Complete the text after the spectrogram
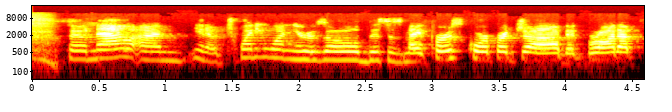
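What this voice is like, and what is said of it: Usual voice. Nothing is said of it.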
